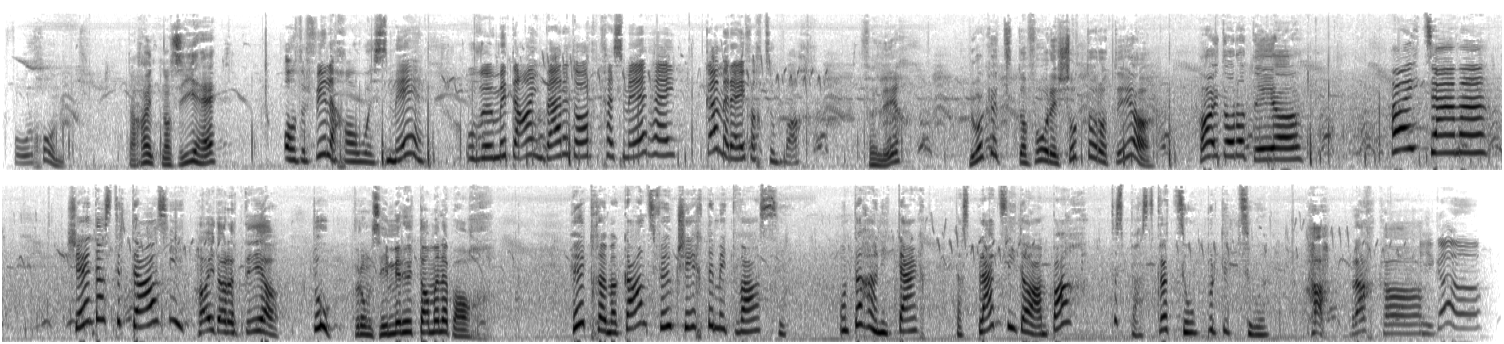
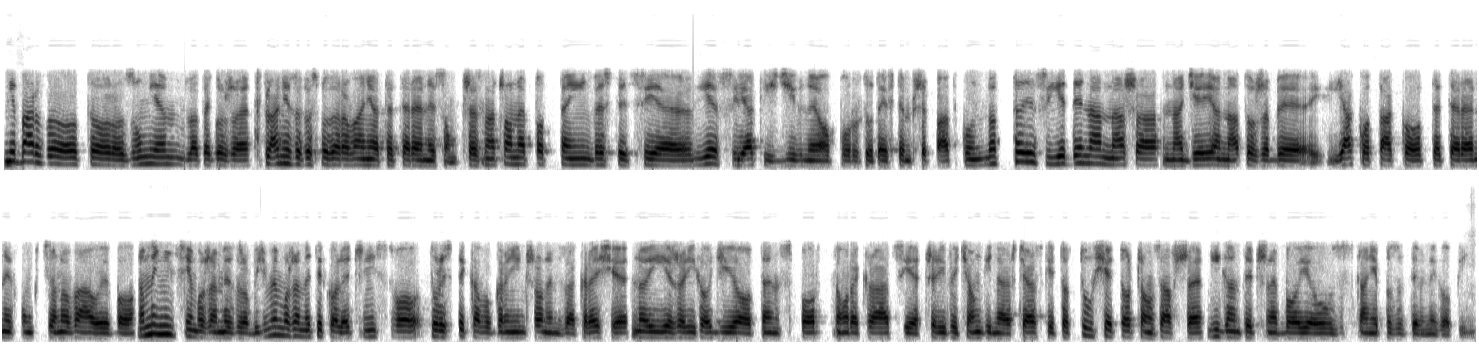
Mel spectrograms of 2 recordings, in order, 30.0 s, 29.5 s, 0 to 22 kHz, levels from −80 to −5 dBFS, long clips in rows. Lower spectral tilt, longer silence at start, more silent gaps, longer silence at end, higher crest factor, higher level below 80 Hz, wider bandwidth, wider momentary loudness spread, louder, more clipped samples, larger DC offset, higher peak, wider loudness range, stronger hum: second, -3.5 dB/octave vs -8.5 dB/octave; about the same, 0.15 s vs 0.05 s; neither; first, 0.25 s vs 0.05 s; about the same, 14 dB vs 12 dB; first, -52 dBFS vs -62 dBFS; first, 16.5 kHz vs 4.4 kHz; first, 19 LU vs 5 LU; about the same, -14 LUFS vs -12 LUFS; neither; neither; about the same, 0 dBFS vs 0 dBFS; first, 6 LU vs 2 LU; neither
